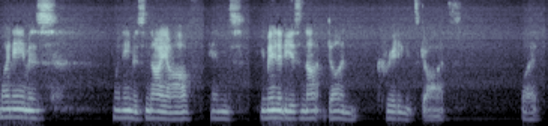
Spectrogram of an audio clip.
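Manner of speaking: weak, frail, strength-drained voice. Game master voicing a girl at a lectern addressing the players, in a weak voice. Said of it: "she says in a weak voice".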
